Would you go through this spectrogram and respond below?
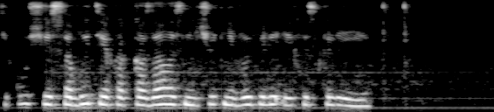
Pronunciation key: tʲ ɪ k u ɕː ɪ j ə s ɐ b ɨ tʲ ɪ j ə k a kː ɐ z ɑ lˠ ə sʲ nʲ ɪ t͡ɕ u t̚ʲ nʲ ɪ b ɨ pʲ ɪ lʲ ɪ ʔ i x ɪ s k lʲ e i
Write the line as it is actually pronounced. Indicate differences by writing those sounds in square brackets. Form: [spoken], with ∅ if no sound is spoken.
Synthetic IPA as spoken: tʲ ɪ k u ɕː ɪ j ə s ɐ b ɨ tʲ ɪ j ə k a kː ɐ z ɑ lˠ ə sʲ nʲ ɪ t͡ɕ u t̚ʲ nʲ ɪ [v] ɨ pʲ ɪ lʲ ɪ ʔ i x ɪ s k lʲ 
